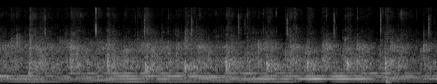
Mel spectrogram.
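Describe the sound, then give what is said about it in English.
An audience claps steadily for several seconds, giving the Lord a mighty clap, a dense, continuous patter of many hands, with sustained low musical tones holding underneath throughout. “Give the Lord a mighty clap of.”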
